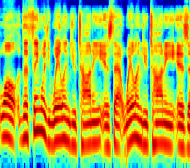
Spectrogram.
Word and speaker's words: Yutani: Did Wayland, what is it, Yutari, how do you say Yutani.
